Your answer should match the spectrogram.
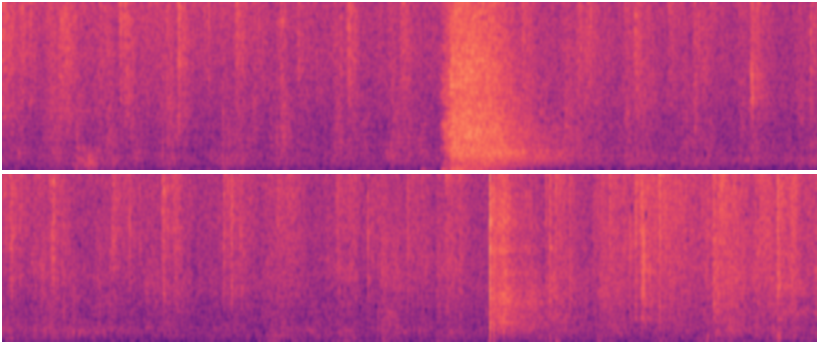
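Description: A horse named Lucas trots energetically under a rider, its hooves beating in a steady rhythm at close range. A loud rush of breath or snort cuts in briefly, and a second sharp burst follows later.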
